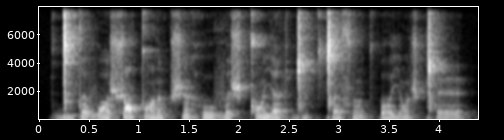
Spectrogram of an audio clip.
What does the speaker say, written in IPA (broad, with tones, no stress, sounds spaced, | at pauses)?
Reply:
ɡ͡ǀ ə̃˨ t ə˧ v ɔ˨ ʃ u˦ tˤ õ˧ ɾ ə̃˨ p ʃ ə̃˦ h u˧ v ə˧ ʃ kʼ ɔ̃˦ j ɛ˨ v ɡ͡ǀ o˦ t ǀ ə˨ s õ˧ t͡sʼ o˦ j ɔ̃˧ ʃ ǀʰ ø˦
